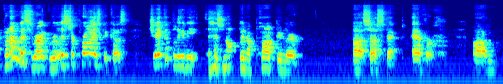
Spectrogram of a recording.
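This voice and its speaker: A middle-aged woman hosting a live call-in show, chatty and quick to laugh. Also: mid-range voice, poor audio. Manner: chatty, laughs often, animated. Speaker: host. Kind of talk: casual live call-in chat.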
